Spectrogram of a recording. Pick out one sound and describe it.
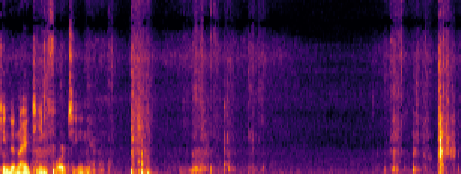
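Hardcover books are handled and knock lightly together.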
